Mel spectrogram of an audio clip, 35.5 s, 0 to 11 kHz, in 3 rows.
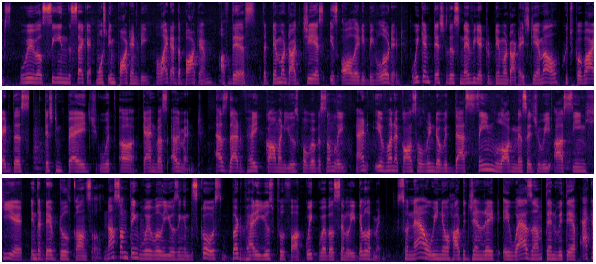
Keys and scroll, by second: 4.9-9.4 typing, 9.6 Return.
